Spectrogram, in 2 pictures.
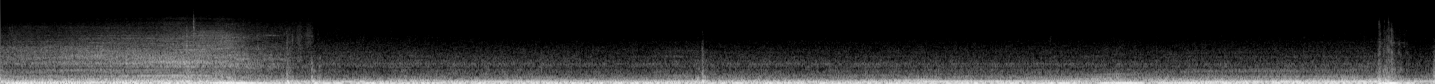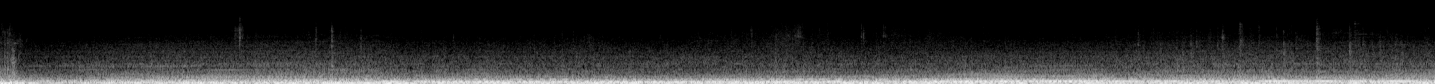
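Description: VW Golf 7 GTI TCR's turbocharged four-cylinder engine running at low revs as the car creeps along, heard from on board, with two sharp clicks about halfway through. Near the end the revs rise as the car picks up speed.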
